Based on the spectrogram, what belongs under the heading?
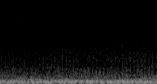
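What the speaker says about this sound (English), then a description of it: "this is my helicopter ride, my chopper ride through that setting" Helicopter rotors in the video game Gray Zone Warfare, a steady low droning whir with a constant engine hum, continuous and fairly loud, no speech.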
